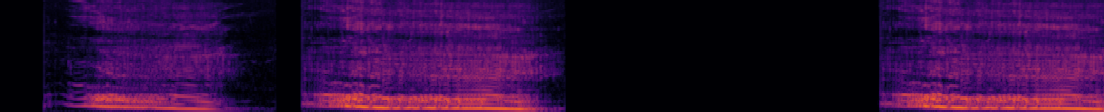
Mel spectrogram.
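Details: A lion gives deep, rumbling roars, each about two seconds long, separated by pauses.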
